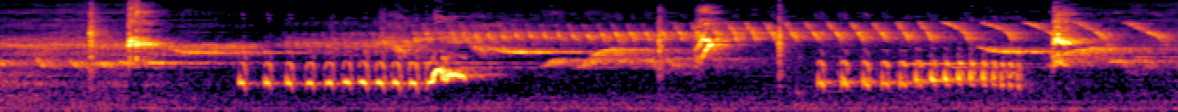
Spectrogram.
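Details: White-rumped shama (murai) singing in a training recording intended to trigger aggressive responses: fast rattling trills of evenly spaced notes, twice, between high thin whistles and sharp chips.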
